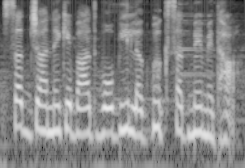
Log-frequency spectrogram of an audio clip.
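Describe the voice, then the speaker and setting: A woman's voice: mid-range voice, steady tone, normal speed, mellow, faint music behind. A woman reading scripted suspense narration for an audio drama series.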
